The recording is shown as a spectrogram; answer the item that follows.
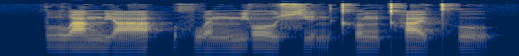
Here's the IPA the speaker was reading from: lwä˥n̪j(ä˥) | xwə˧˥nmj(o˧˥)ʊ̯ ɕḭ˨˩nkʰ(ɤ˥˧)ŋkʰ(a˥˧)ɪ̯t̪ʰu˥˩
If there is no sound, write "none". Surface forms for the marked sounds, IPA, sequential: ä˧˥, o˥˩, ɤ˥˧, a˥˧

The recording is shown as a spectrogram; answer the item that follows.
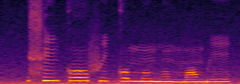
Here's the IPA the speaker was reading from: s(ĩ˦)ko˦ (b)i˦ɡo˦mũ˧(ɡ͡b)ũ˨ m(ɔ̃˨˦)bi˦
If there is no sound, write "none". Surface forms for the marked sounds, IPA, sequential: ĩ˦, f, b, ɔ̃˨˦

